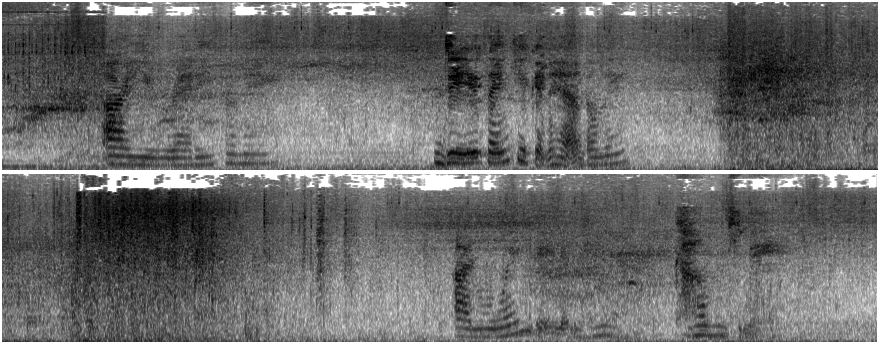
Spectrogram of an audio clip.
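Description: A huge creature groans and growls loudly.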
